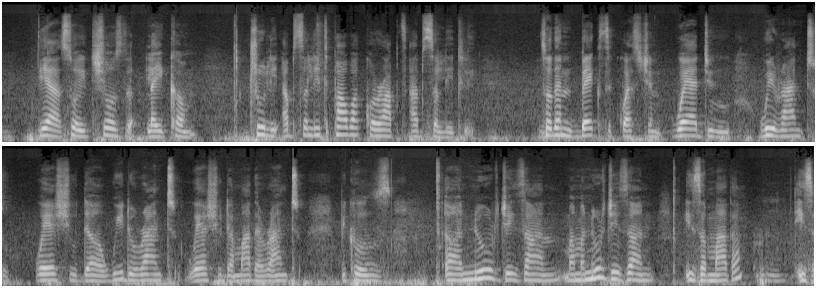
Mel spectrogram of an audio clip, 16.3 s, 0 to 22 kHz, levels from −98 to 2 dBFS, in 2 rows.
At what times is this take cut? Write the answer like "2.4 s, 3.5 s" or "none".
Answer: none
